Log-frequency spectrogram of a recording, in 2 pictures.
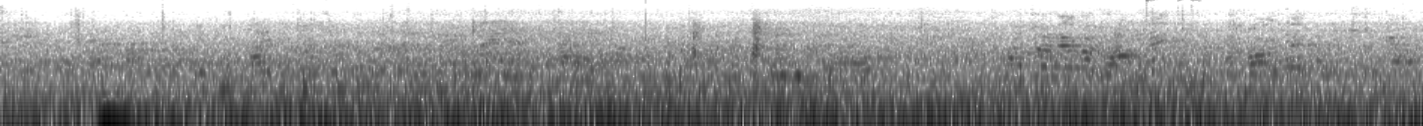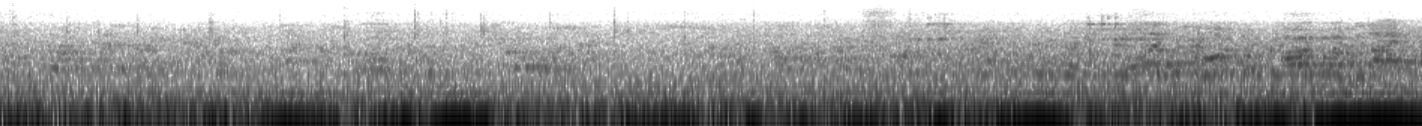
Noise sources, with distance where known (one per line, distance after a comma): person or small group talking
